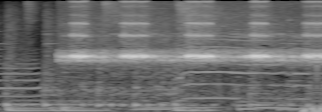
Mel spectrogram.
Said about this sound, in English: Crickets. I'm gonna insert crickets right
